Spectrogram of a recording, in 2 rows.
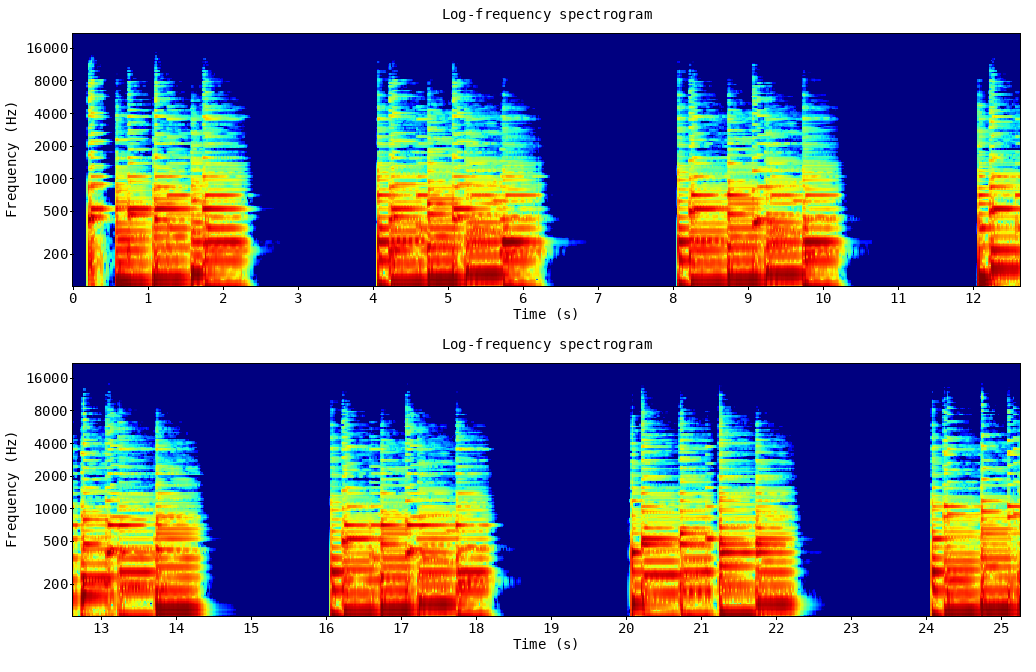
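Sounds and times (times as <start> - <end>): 
piano: 0.2 - 2.5, 4.1 - 6.4, 8.1 - 10.4, 12.1 - 14.4, 16.1 - 18.4, 20.0 - 22.4, 24.1 - 25.2.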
